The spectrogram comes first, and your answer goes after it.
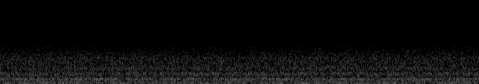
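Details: Honeybee buzzing: a steady low hum with a fainter overtone above it, unbroken for the whole stretch, over a constant broadband hiss.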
